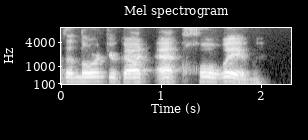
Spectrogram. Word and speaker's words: Horeb: Horeb is another word for Mount Sinai. So that What was is it? How do you say? Horeb.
